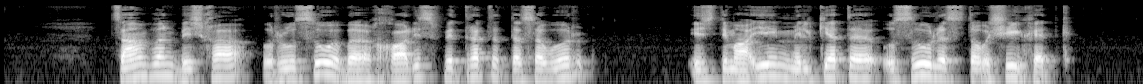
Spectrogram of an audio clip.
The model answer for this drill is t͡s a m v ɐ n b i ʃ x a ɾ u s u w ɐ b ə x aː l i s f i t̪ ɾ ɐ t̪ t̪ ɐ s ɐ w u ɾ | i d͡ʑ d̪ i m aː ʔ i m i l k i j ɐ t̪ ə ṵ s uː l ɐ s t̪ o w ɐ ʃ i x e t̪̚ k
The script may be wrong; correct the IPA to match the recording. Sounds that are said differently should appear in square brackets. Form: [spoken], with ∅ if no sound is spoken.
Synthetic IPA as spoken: t͡s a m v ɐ n b i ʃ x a ɾ u s u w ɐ b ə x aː l i s f i t̪ ɾ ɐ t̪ t̪ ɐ s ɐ w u ɾ | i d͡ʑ [t̪] i m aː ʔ i m i l k i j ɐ t̪ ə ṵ s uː l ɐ s t̪ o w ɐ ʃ i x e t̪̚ k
